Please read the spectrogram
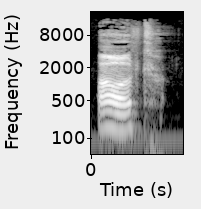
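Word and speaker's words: Ot (אות): One is translated as sign, called Ot, phonetically spelled O-T-H, and then wonder, which is Mopheth, which is spelled M-O-P-H-E-T-H.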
